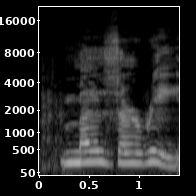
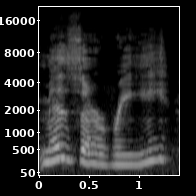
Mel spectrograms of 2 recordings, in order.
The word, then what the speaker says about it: Missouri: and i live in the state of missouri moseri not misery like some people like to pronounce it we even had a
